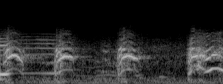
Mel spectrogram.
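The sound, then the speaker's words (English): Dog yelping and whimpering after rushing in through a back door: four short, high, arching cries separated by brief pauses, fairly loud with nothing else over them. “a dog. I just opened the back door and in he flew.”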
